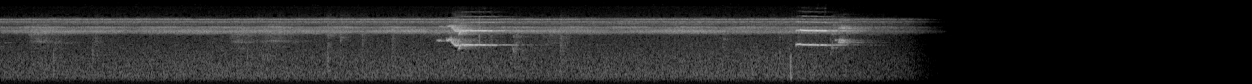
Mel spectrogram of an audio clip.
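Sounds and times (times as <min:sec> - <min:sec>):
black-capped parakeet Pyrrhura rupicola calling in South America: 0:08.0 - 0:08.6.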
